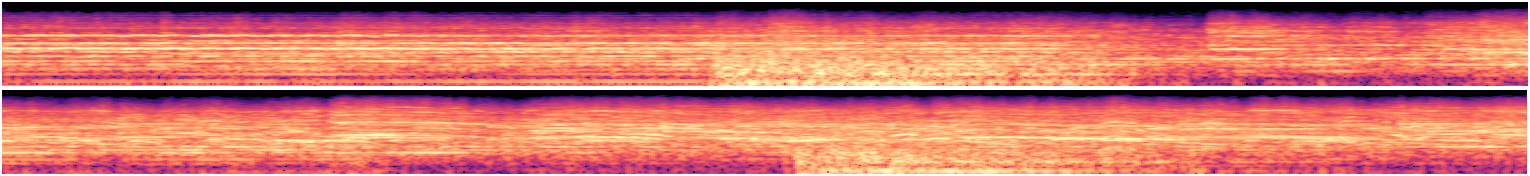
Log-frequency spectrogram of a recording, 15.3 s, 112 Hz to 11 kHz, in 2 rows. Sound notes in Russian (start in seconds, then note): 3.2 выстрел пушки; 6.7 колокольный звон; 8.6 крики радости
